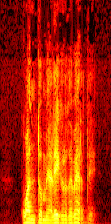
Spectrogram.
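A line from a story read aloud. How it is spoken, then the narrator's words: Exclaiming. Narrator (Spanish): exclamó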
